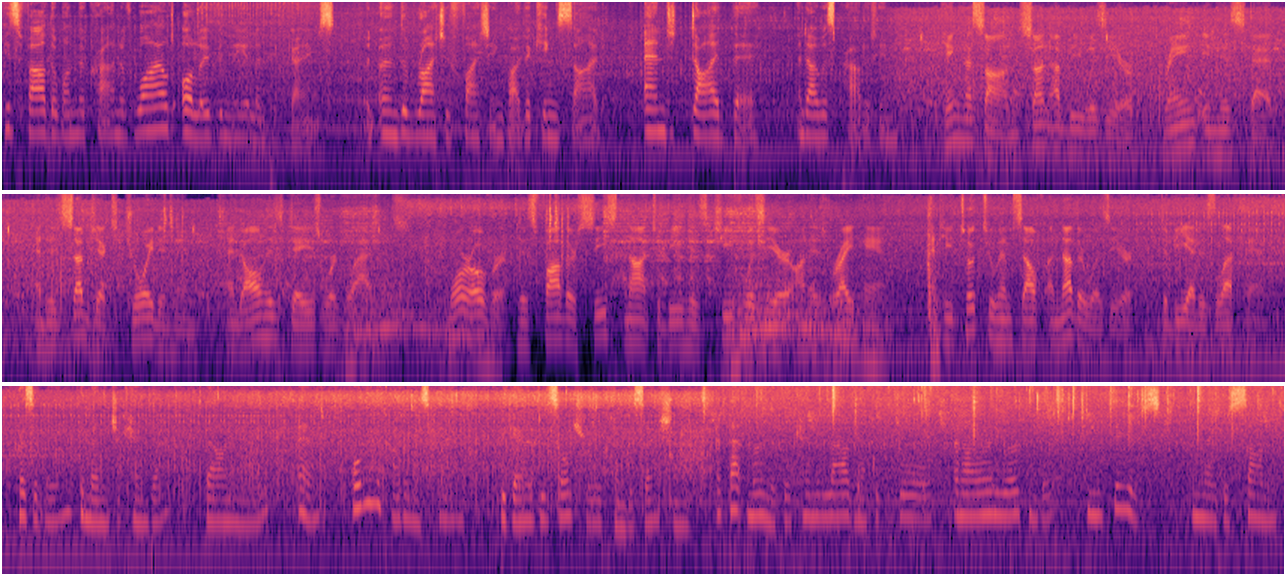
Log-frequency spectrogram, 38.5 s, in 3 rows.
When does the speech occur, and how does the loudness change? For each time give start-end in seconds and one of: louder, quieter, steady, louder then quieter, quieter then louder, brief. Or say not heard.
0.0-38.4 steady.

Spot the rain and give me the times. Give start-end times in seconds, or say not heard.
8.8-38.4.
